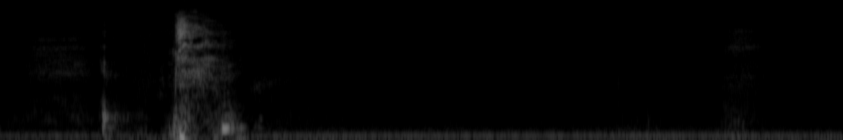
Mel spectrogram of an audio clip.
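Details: Person in bed tickling their nose with hair strands to trigger itchy sneezes after nasal irritation from cleaning a cat litter box: quick inward breath, then one sharp, deliberately stifled sneeze with trailing breath; sneezing.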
